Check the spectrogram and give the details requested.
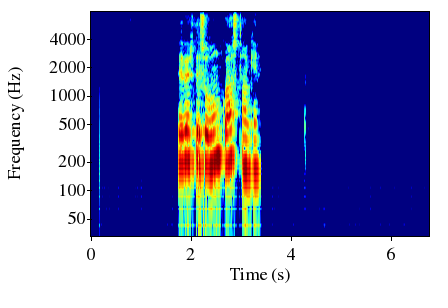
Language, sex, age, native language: Icelandic, female, 60-69, Icelandic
